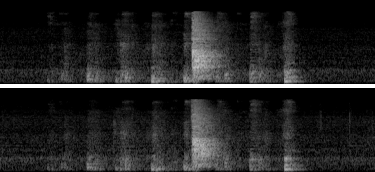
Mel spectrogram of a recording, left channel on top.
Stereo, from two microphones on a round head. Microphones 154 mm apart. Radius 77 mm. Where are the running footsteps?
45° left (ahead or behind), 1.5 m; by 2.9 s 5° right (ahead or behind), 1.2 m.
